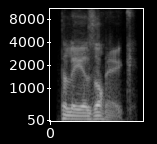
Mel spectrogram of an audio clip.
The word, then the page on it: Paleozoic: British English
